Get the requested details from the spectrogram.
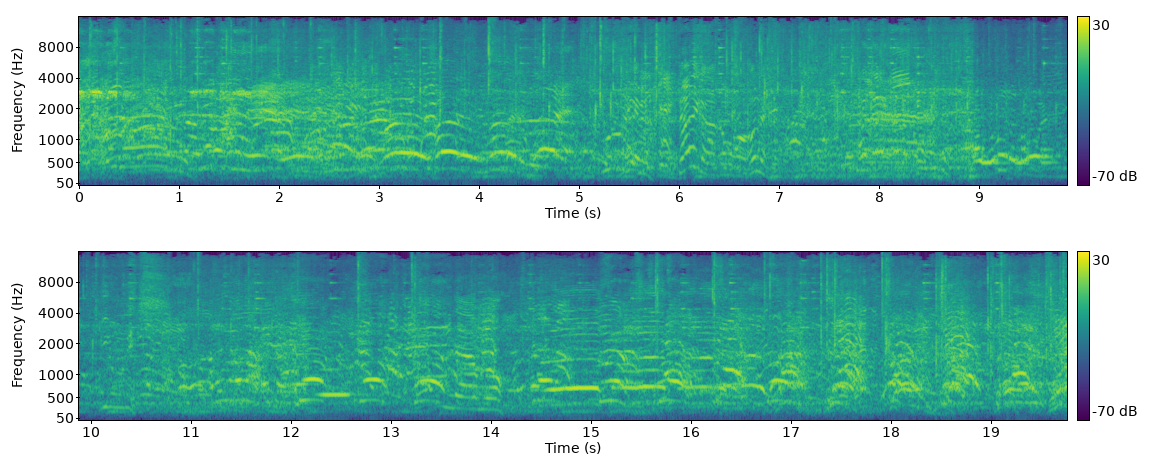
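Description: A large crowd of men chants and shouts outdoors.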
